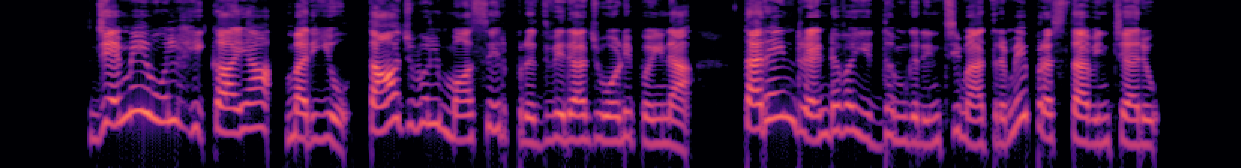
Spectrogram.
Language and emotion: Telugu, neutral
